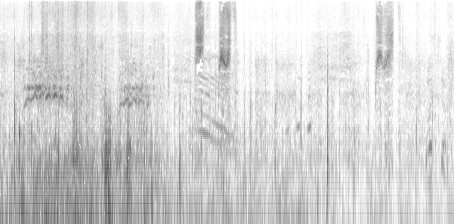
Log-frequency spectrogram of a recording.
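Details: Friesian horse foals in a herd, going off without their mother, whinnying with a wavering call early on, hoofbeats and sharp bursts following, with people talking.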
